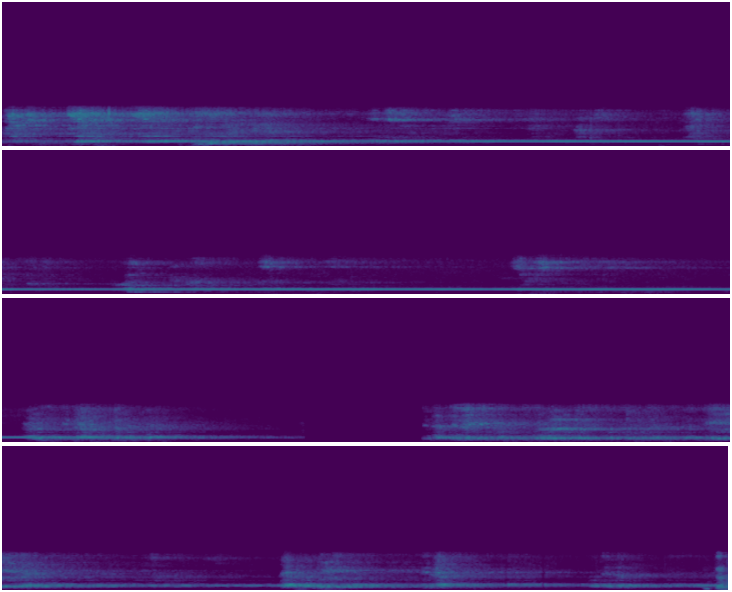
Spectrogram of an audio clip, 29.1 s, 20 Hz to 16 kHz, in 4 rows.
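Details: 10-year-old girl, constant progressive rough voice for four years with progressive breathing difficulty, mother links onset to tonsillectomy; papillomas on both vocal folds, lower surfaces and anterior commissure; hoarse voice (dysphonia) due to laryngeal papillomatosis.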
